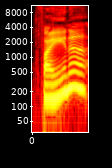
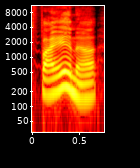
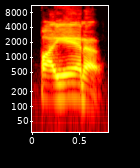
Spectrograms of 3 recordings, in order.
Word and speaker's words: Faena: So are you sure it's Faena in Miami Beach and not in Dania? Yes, it is. Fiana. Okay, that's not pronounced correctly.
